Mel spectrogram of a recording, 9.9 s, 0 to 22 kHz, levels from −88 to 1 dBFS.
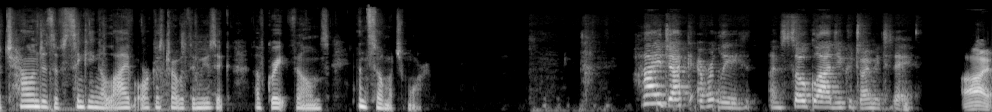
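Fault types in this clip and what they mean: Sound cut by the noise suppressor: The noise suppressor mistook parts of the sound for background noise and pulled them down harder than the rest. It happens twice. From 2.25 to 2.57 s the level sinks by up to about 18 dB. From 3.33 to 3.59 s it drops by up to about 15 dB. In each window only around 150 ms is actually dulled, so the sound briefly thins out and then recovers.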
